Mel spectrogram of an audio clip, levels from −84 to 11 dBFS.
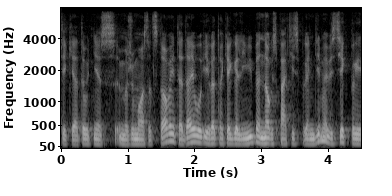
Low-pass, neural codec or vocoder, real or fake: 7.2 kHz; none; real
